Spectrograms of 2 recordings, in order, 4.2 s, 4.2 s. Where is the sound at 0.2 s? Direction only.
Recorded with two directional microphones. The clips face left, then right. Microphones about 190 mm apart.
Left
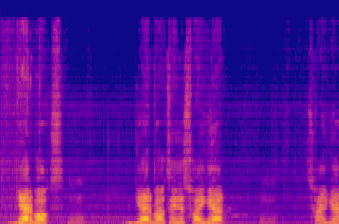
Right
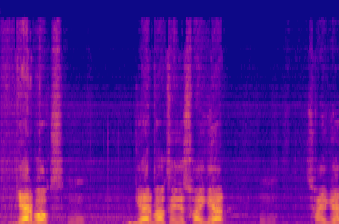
25° left (ahead or behind).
